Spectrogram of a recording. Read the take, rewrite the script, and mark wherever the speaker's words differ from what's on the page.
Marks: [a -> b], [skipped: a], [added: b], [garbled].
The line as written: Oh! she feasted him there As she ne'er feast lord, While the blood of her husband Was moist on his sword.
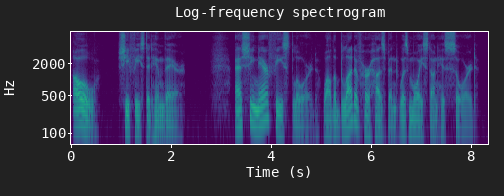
Oh! she feasted him there As she ne'er feast lord, While the blood of her husband Was moist on his sword.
